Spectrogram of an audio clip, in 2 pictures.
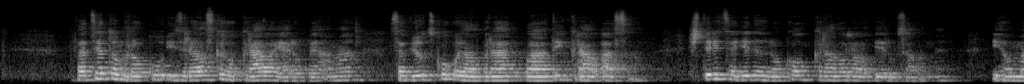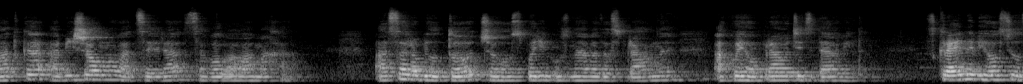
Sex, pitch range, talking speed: female, 180-205 Hz, 120 wpm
